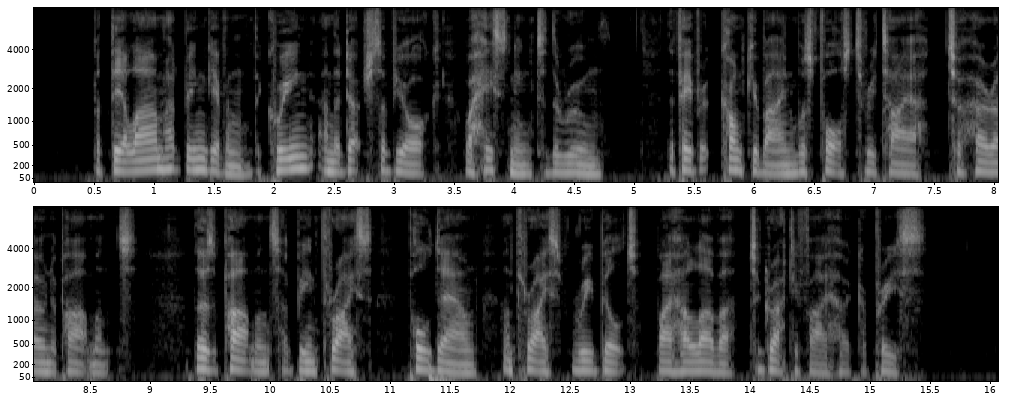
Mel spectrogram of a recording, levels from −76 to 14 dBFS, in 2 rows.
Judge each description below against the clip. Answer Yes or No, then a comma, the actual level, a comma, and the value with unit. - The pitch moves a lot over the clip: No, average, 3.9 semitones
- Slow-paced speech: No, average, 170 wpm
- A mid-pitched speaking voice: No, low, 120 Hz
